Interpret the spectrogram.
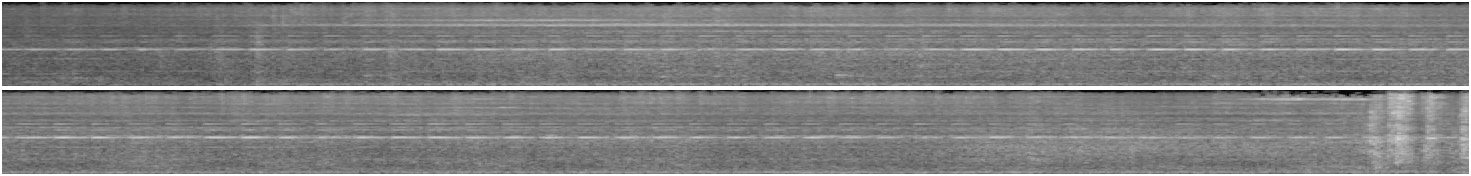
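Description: Freight train's container and log wagons rolling past: a steady rumble of steel wheels on rail, with a steady high-pitched tone running over it. A few sharp clanks come near the end.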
